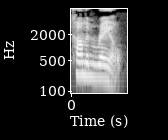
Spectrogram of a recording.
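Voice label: "common-rail", English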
